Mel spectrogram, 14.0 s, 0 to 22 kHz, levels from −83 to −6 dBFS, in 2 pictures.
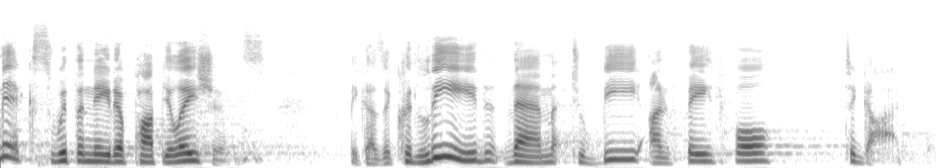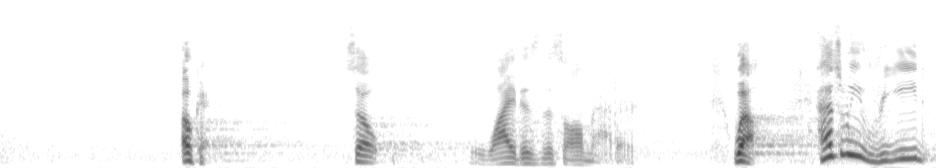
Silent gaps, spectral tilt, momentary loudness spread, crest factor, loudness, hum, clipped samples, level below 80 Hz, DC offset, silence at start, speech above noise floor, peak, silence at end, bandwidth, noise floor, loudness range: none; -5.5 dB/octave; 18 LU; 22 dB; -39 LUFS; none; under 0.1%; under -90 dBFS; under 0.1%; 0 s; 40 dB; -18 dBFS; 0.1 s; 13.5 kHz; -79 dBFS; 11 LU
